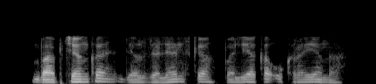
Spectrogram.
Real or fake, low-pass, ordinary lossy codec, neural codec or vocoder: fake; 3.6 kHz; Opus, 16 kbps; vocoder, 44.1 kHz, 128 mel bands, Pupu-Vocoder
